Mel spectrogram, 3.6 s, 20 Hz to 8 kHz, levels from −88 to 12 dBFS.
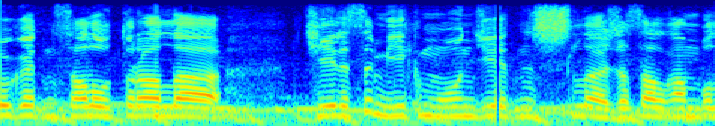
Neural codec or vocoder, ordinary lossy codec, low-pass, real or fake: none; none; 7.2 kHz; real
